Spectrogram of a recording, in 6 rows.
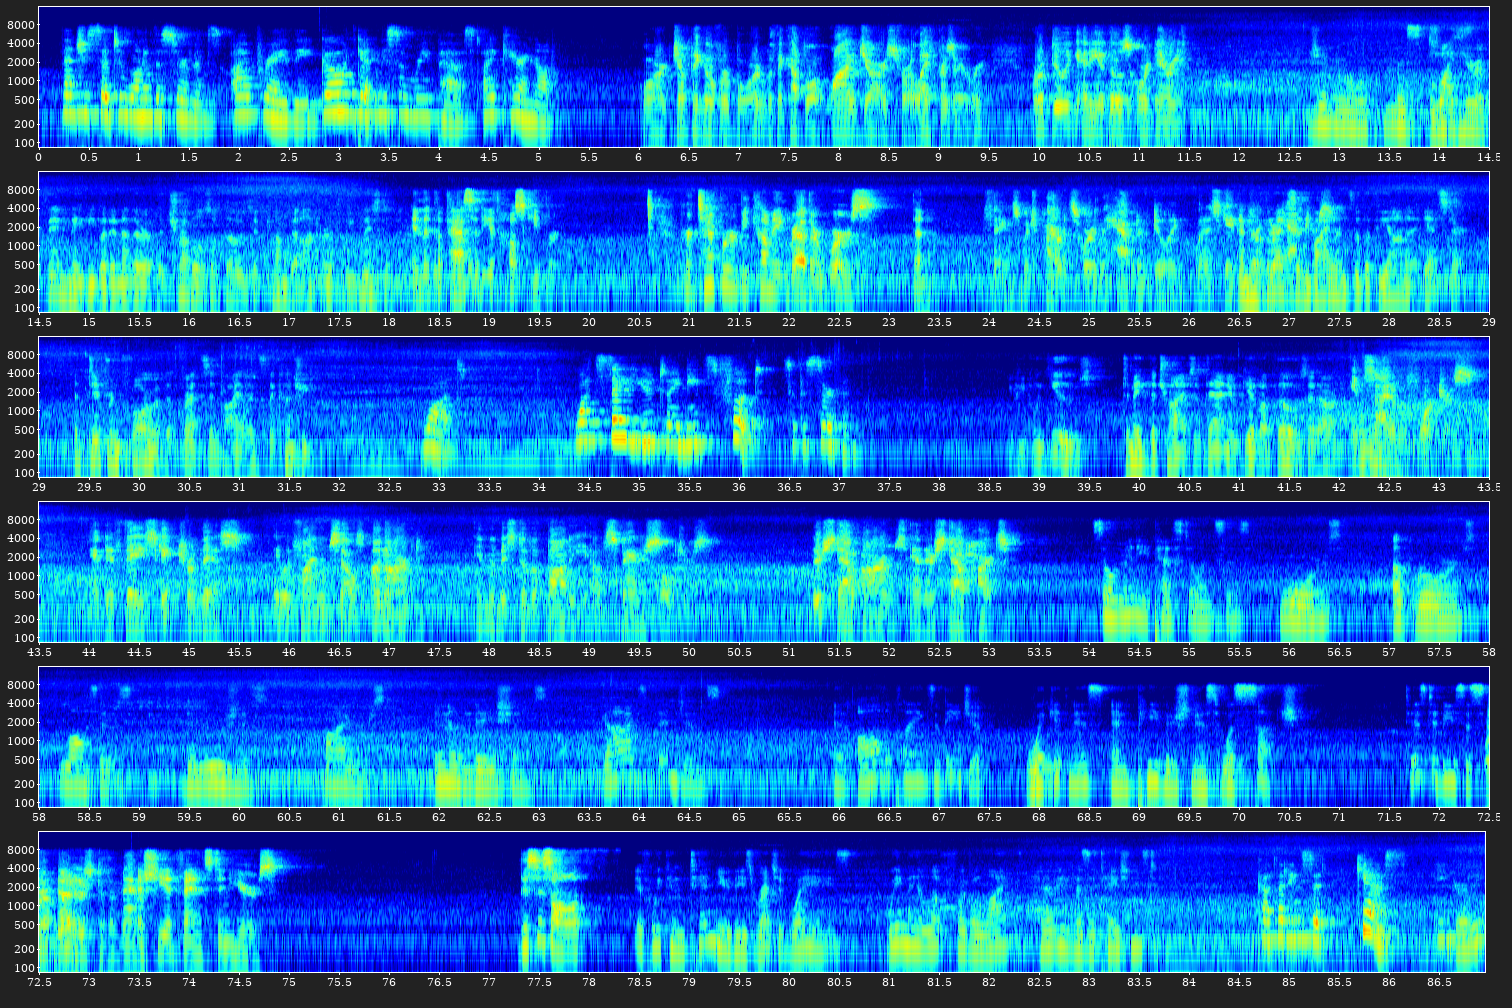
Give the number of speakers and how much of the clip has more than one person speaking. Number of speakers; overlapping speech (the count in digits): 5, about 5%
